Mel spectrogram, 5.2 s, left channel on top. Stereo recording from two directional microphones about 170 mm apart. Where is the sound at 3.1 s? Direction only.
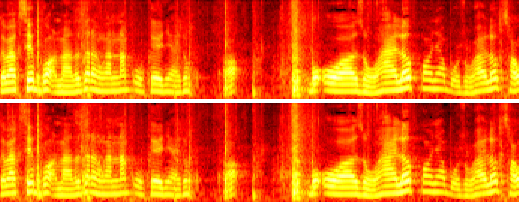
15° left (ahead or behind).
